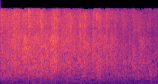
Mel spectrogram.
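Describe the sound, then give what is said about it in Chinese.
A crowd applauds steadily to thank a person, a dense crackle of many hands clapping at once, loud throughout and slowly tapering off by the end, with no one speaking. “来，我们掌声谢谢这位朋友。”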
